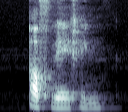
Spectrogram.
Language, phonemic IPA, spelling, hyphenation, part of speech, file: Dutch, /ˈɑfˌʋeː.ɣɪŋ/, afweging, af‧we‧ging, noun, Nl-afweging.ogg
- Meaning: assessment: the consideration/weighing of alternative possibilities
